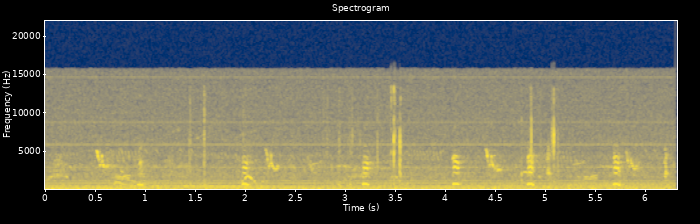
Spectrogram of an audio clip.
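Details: Red-billed hornbills below a live camera at Gowrie dam waterhole, Djuma Game Reserve, Sabi Sand Wildtuin, South Africa, at 06:14 on 15 April 2022; short clucking notes repeat roughly every second amid a busy chorus of other birds' chirps and whistles.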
